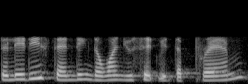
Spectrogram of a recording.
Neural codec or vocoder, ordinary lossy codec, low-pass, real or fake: none; none; 3.6 kHz; real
